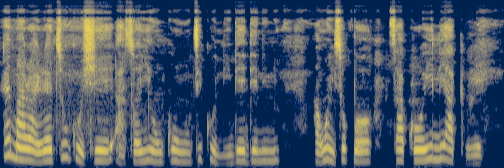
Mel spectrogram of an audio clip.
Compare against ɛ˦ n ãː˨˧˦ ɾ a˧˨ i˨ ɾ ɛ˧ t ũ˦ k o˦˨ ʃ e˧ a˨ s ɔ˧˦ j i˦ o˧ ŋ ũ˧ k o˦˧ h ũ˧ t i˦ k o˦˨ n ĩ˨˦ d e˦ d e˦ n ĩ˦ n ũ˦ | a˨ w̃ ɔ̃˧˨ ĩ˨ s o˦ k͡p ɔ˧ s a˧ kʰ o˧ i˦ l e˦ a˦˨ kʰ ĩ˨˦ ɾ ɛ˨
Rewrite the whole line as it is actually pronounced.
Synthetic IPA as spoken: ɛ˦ m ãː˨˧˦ ɾ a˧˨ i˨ ɾ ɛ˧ t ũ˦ k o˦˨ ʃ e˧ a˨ s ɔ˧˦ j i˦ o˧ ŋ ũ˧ k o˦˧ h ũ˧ t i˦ k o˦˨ n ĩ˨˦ d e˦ d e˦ n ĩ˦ n ũ˦ | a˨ w̃ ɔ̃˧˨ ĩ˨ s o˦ k͡p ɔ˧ s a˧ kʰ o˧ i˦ l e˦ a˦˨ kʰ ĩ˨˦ ɾ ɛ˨

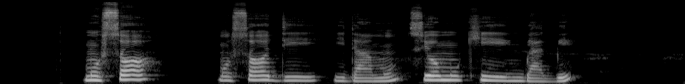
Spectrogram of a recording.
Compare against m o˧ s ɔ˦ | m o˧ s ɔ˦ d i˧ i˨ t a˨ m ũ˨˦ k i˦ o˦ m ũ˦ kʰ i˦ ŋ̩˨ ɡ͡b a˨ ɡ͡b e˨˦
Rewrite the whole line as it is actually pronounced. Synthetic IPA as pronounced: m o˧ s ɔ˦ | m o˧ s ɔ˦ d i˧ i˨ d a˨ m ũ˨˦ t i˦ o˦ m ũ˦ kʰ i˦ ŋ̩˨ ɡ͡b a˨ ɡ͡b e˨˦

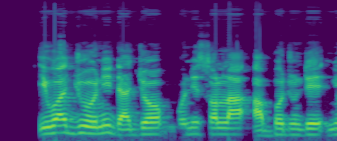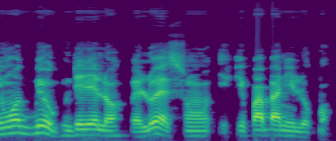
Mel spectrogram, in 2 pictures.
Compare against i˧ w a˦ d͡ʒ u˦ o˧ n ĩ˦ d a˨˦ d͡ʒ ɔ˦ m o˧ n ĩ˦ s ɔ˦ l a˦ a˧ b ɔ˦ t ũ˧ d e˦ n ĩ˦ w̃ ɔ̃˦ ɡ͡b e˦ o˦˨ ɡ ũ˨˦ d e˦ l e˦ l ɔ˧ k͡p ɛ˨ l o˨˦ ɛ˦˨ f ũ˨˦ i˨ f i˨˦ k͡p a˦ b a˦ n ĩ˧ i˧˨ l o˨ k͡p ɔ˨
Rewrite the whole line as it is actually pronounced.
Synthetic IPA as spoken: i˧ w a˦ d͡ʒ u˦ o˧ n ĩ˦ d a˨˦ d͡ʒ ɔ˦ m o˧ n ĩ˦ s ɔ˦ l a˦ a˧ b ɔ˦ d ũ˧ d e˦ n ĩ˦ w̃ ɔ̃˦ ɡ͡b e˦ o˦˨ ɡ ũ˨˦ d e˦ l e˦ l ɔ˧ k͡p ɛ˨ l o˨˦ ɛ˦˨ s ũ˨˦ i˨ f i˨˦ k͡p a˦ b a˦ n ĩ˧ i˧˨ l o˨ k͡p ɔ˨

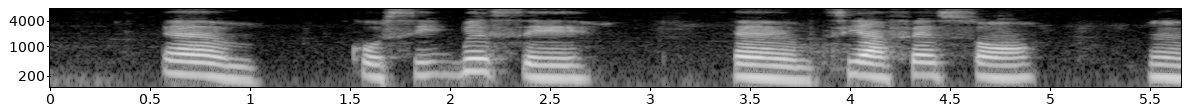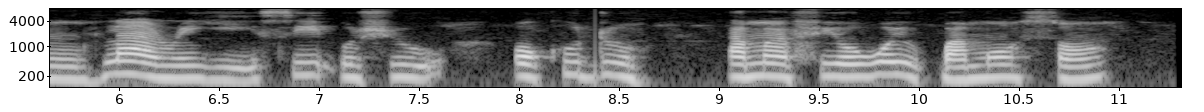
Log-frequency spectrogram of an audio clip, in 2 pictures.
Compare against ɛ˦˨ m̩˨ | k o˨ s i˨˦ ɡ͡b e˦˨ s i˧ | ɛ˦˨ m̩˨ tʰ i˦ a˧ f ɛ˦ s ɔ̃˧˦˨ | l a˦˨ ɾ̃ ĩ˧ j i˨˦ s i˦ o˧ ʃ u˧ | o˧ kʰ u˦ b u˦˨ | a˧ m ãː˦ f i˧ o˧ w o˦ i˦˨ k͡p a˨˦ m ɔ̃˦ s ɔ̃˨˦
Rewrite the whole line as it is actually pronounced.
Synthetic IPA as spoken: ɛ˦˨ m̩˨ | k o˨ s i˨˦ ɡ͡b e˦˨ s e˧ | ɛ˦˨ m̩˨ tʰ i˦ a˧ f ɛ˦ s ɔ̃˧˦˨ | l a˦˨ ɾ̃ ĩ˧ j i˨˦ s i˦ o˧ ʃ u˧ | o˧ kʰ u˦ d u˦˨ | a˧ m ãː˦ f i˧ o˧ w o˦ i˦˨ k͡p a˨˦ m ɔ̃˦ s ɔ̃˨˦

